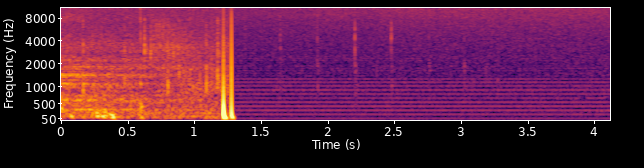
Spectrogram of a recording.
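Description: The public-address microphone is switched off about a second in. A short thump, and the fading arena sound cuts off to near silence with only a faint steady hum left.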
